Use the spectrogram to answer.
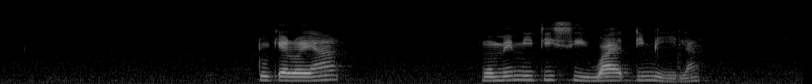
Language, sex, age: Southern Sotho, female, 22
